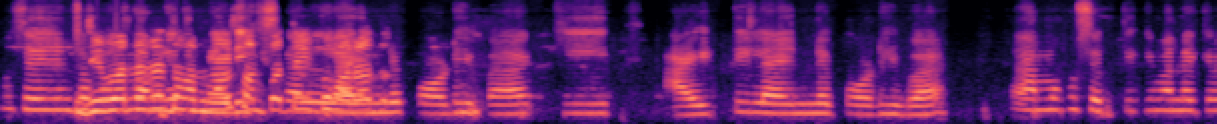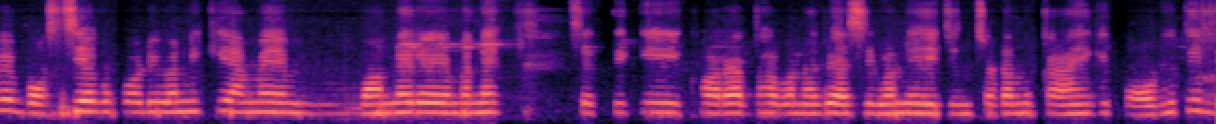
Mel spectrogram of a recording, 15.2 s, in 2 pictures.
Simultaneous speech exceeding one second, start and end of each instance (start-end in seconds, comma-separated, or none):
0.6-2.4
